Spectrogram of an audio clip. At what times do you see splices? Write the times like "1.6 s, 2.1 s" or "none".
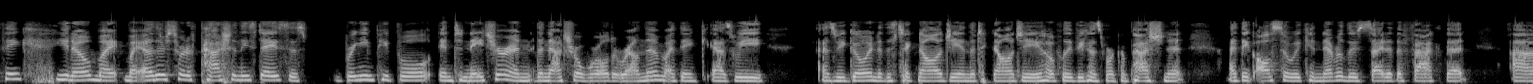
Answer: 5.3 s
